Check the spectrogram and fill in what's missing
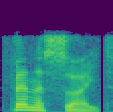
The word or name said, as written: phenacite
